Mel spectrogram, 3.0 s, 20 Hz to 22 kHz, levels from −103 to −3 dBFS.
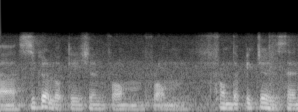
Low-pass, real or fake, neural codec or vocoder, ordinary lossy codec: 7.2 kHz; real; none; Opus, 32 kbps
